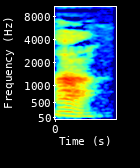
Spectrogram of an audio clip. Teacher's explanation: মাঝামাঝি একটা জায়গায় থাকে, তাকে বলা হয় কেন্দ্রীয় স্বরধ্বনি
